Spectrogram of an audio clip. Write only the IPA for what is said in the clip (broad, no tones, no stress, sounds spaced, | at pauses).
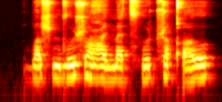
b ɑ ʂ n d u ʂ ɔ ʕ e m æ t͡sʰ u ʈ͡ʂ ʉ qʼ o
